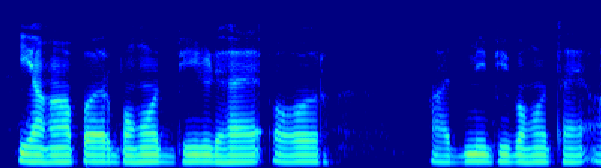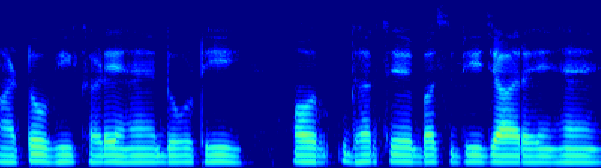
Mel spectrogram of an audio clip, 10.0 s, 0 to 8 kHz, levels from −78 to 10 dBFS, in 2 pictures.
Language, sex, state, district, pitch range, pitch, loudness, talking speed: Hindi, male, Chhattisgarh, Korba, 120-125 Hz, 120 Hz, -40 LUFS, 145 wpm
